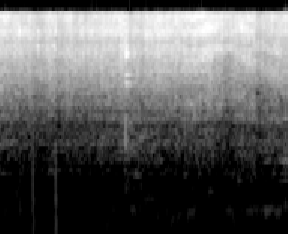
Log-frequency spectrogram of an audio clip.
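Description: Spices sizzle steadily in a pan with green and dried red chillies for a chana dal masala, a constant hiss broken by a few soft stirring knocks near the start, close and alone.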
